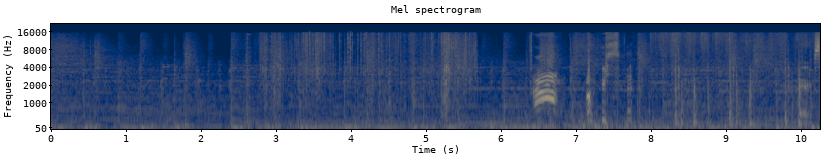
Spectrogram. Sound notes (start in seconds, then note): 2.5 bag crinkling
